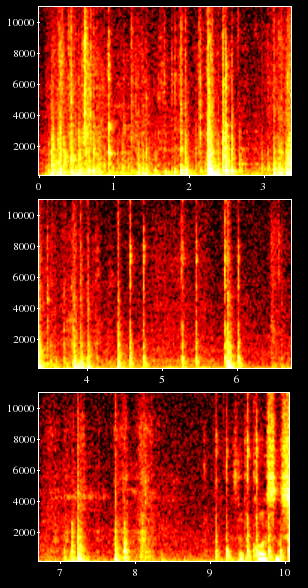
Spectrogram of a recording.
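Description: Irregular light clicks and knocks, several a second, from hands working on the race car's dashboard gauges and wiring.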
